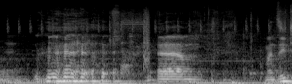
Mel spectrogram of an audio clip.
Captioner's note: both laughing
